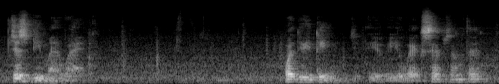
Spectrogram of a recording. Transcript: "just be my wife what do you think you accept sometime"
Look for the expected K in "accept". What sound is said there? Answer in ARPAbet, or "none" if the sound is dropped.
K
